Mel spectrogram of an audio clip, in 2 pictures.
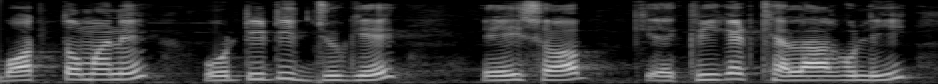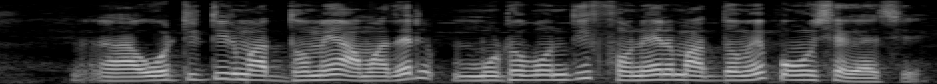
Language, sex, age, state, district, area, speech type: Bengali, male, 60+, West Bengal, Jhargram, rural, spontaneous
